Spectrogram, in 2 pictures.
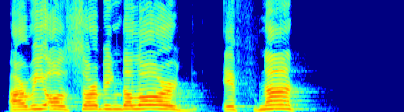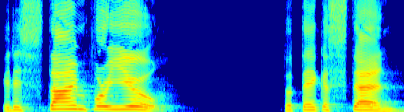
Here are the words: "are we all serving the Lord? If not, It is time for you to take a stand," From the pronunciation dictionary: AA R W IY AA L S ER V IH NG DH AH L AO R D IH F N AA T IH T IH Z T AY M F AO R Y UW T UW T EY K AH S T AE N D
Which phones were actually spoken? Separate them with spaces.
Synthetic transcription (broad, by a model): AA R W IY AA L S ER V IH NG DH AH L AO R D IH F N AA T IH T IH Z T AY M F AO R Y UW T UW T EY K AH S T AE N D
